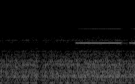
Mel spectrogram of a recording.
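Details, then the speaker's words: A multimeter set to continuity gives a steady high-pitched beep over low hiss while testing a transistor. It conducts both ways, meaning it is shorted internally and faulty. "देखा, ये अंदर से शॉर्ट हो चुका है, बीप की आवाज़ आ रही है, इसका मतलब है ये शॉर्ट हो चुका है, खराब है।"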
